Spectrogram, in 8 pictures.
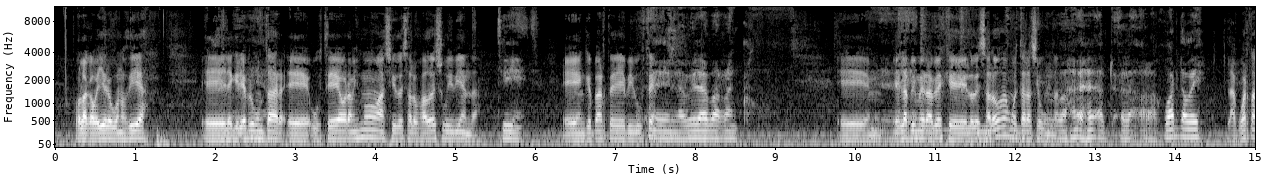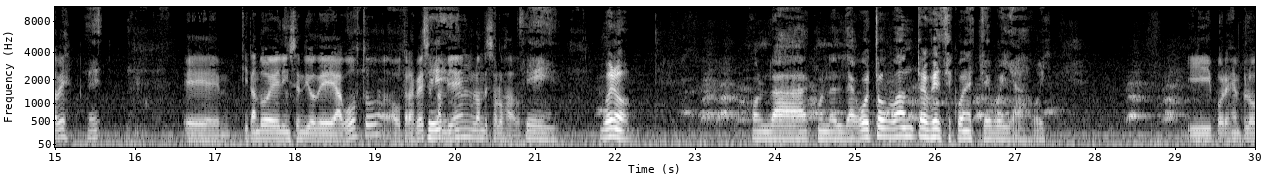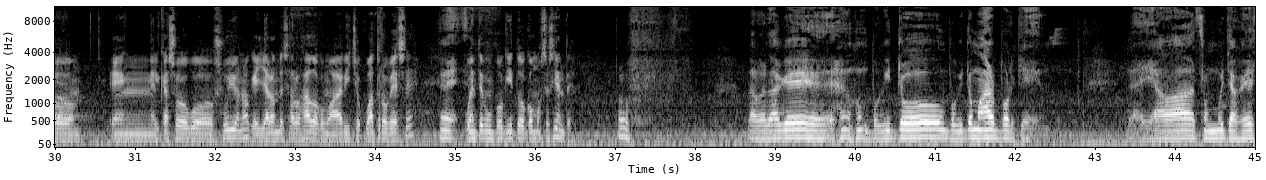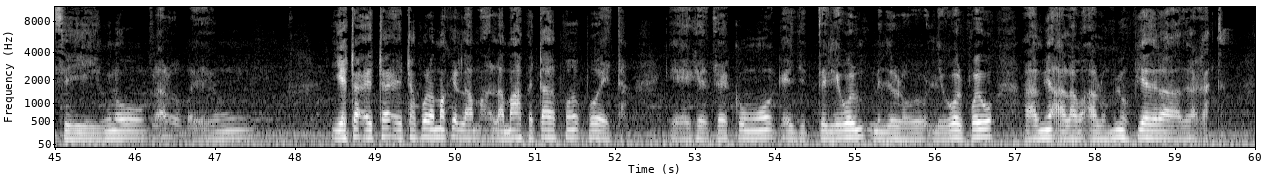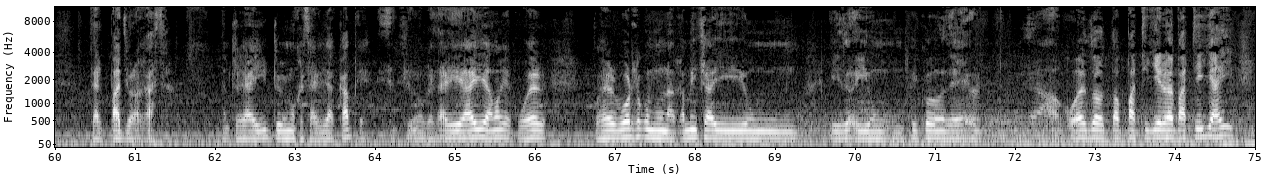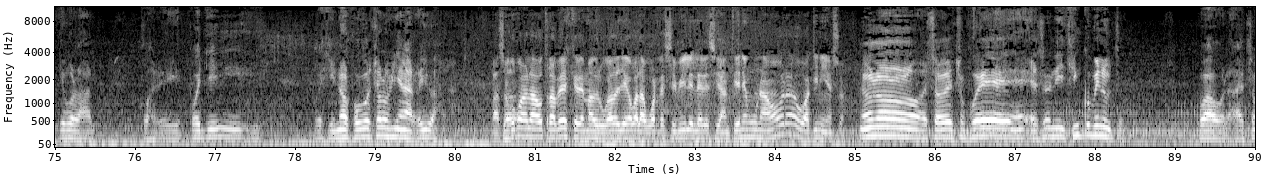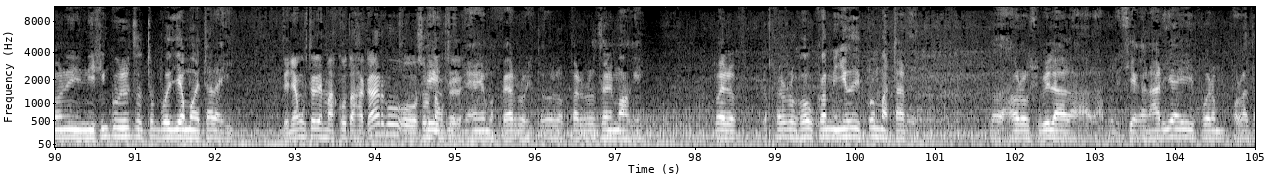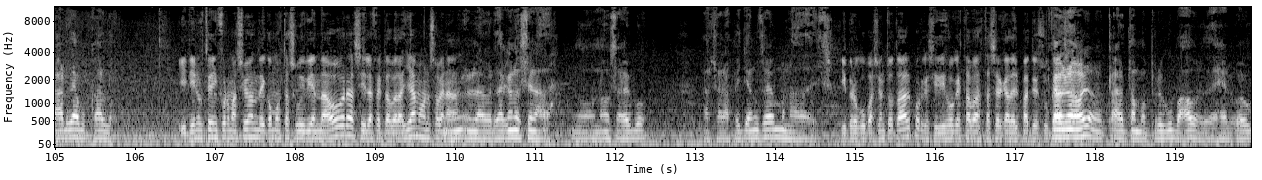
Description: Uno de los vecinos desalojados de La Corujera contaba en COPE cómo vive su tercer desalojo desde el verano por el incendio: "Esta vez fue la más dura, porque el fuego llegó a los pies de casa.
